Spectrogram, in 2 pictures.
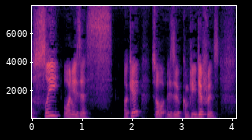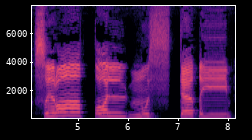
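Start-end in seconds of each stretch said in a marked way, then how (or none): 4.1-8.1 slow teaching chant with held vowels; measured, drawn-out recitation; Quranic recitation. Shown as a demonstration. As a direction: recite each syllable distinctly.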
